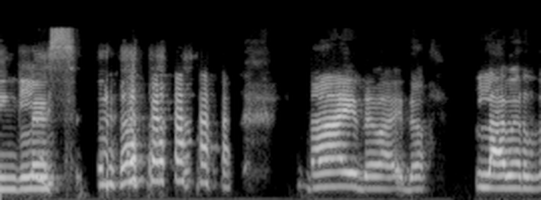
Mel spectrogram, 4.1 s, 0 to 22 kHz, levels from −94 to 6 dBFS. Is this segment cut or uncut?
uncut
